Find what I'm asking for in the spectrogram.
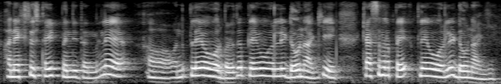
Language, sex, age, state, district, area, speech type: Kannada, male, 18-30, Karnataka, Tumkur, urban, spontaneous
